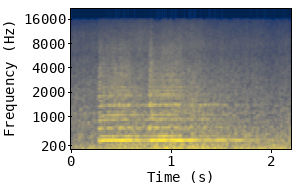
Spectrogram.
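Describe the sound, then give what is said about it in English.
A navy warship's whistle sounds to signal a sharp turn at sea, with a squadron following. It is a deep, steady tonal blast with a renewed burst shortly after it starts, held for about a second and a half without voices. “USS Delphi sounded two blasts on her whistle to signal the turn, then gracefully arced left.”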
